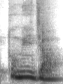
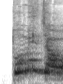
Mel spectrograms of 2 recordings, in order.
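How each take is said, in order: First: Said in the usual way. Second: Higher and louder command, তুমি যাও barked out; giving an order. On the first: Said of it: "তুমি যাও, order". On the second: Shown as a demonstration. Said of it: "order". (আদেশের সুরে, জোরে ও উঁচু গলায়)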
